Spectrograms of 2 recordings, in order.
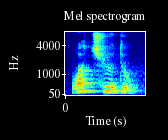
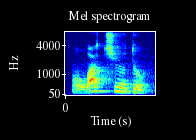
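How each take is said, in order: First: The words are run together and reduced. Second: The words are run together and reduced.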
